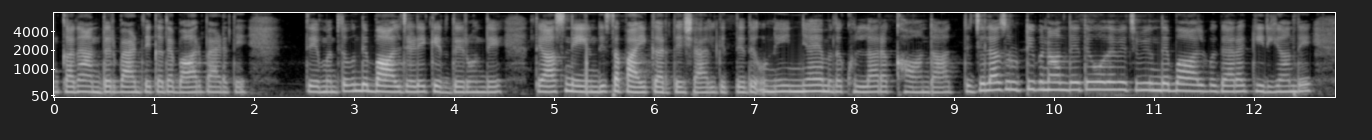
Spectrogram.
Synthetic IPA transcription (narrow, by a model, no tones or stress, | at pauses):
kəd̪ɛ̃ːə̃nd̪əɾbɛːʈ̚ʰd̪eːkəd̪ɛ̃ːbaːɾpɛːʈʰd̪eː | t̪eːmət̪ləbʊnd̪eːbaːld͡ʒeːɽeːkɪɾd̪eːɾõːnd̪eːt̪eːəsnẽːʊ̃nd̪iːsəpaːiːkəɾd̪eːʃɛːlkɪt̪ːeːt̪ḛːʔʊ̰nẽːɪjãːeːmət̪ləb̚kʰʊlːaːɾəkʰːaːõnd̪aːt̪eːd͡ʒeːlaːsɾoːʈːiːbənãːnd̪eːt̪eːoːd̪eːʋɪt͡ʃʋiːʊnd̪eːbaːlʋəɡɛːɾaːkiːɾɪjãːnd̪eː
